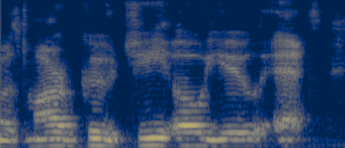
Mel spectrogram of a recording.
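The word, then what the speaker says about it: Goux: His name was Marv Gou, G-O-U-X. It's a French name, so but pronounced Gou, and he was known as the Intimidator.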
